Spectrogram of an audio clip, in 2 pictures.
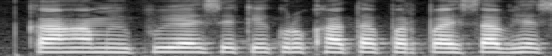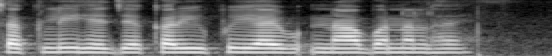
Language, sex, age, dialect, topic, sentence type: Magahi, male, 56-60, Central/Standard, banking, question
